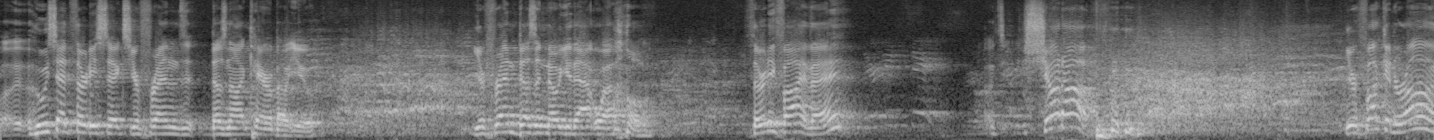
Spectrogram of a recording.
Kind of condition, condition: setting, live audience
